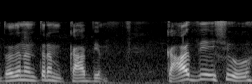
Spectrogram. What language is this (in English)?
Sanskrit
